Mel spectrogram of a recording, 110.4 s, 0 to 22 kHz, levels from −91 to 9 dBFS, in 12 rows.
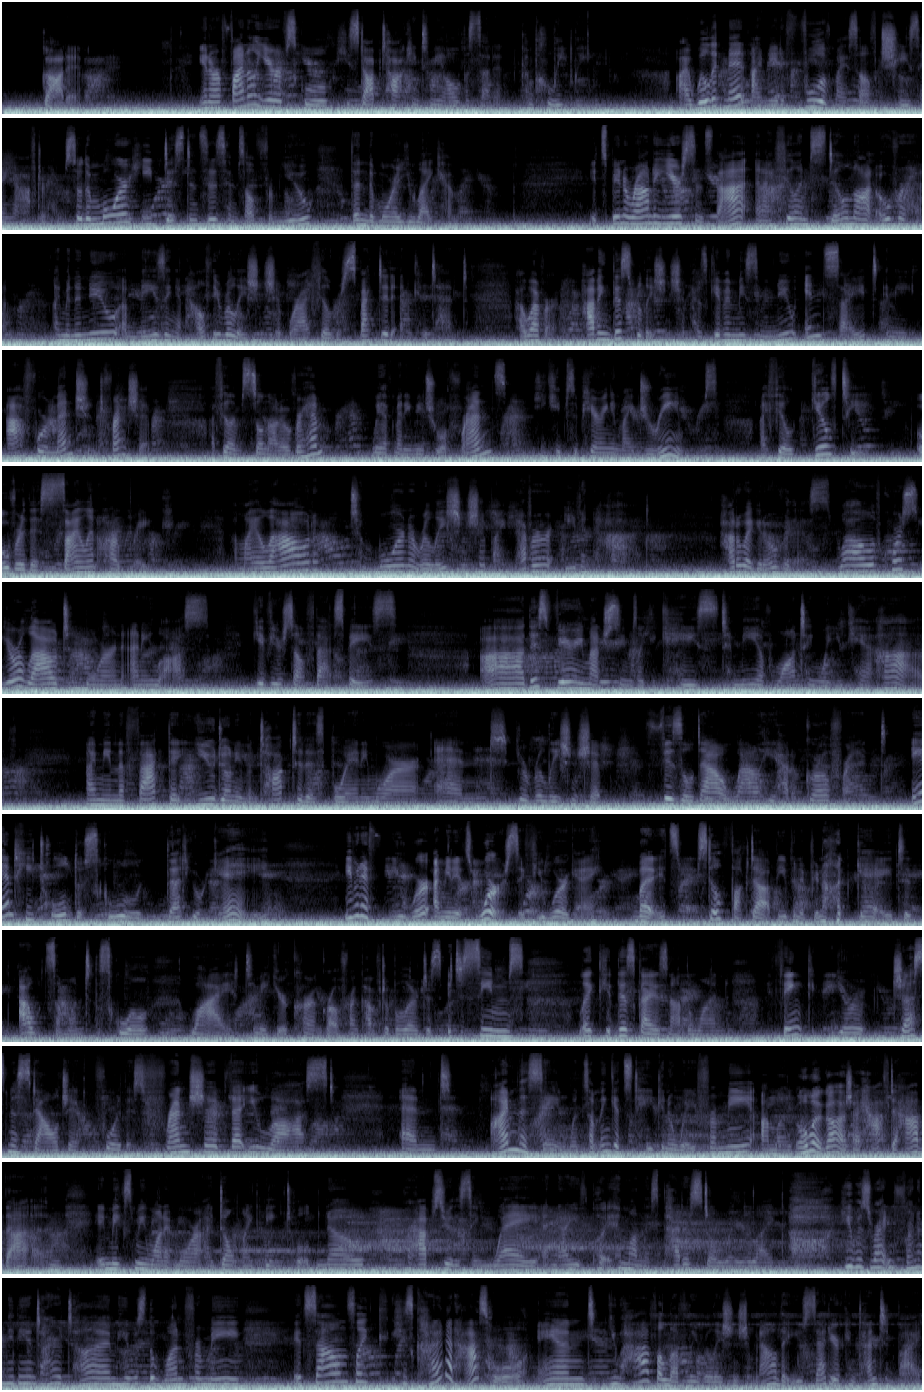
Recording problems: echo of what is said; noticeable; throughout; 380 ms later, 15 dB below the speech
low rumble; loud; throughout; as loud as the speech
animal sounds; noticeable; from 1:18 on; 20 dB below the speech

